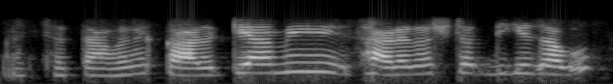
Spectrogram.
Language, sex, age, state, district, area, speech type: Bengali, female, 18-30, West Bengal, North 24 Parganas, rural, conversation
